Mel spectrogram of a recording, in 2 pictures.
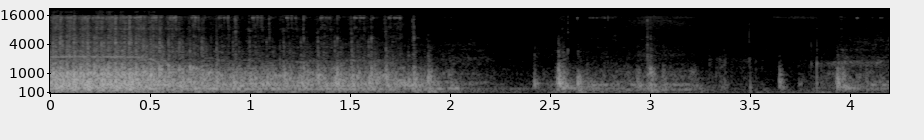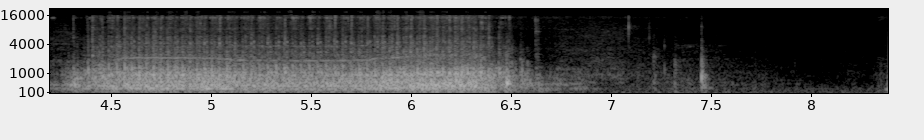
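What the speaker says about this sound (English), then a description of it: "let's just sew 2 rows all the way through on both" A sewing machine stitches rows across a quilt in two steady, close bursts, each about two seconds long, with quiet handling noises in the gap between them and after.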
